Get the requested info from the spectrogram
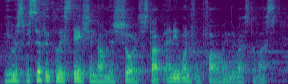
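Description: Man reading as a low-voiced raider grunt. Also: fast talker, lightly acted. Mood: resigned defiance. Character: defiant, well-spoken male raider grunt. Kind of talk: reading visual novel dialogue aloud. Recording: roomy echo, faint music behind.

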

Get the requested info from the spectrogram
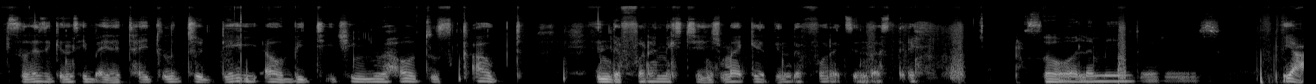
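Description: A man's voice: mid-range voice, steady tone, unhurried, vocal fry, a little hiss or hum, rough recording. A man with a cold hosting a casual trading tutorial over a screen recording, often repeating himself and asking "you understand?". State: has a cold. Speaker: trading video host.

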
